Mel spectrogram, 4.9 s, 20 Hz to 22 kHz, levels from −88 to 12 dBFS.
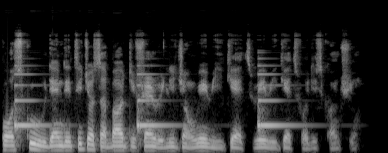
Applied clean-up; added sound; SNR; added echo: none; Piano; 6 dB; none.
